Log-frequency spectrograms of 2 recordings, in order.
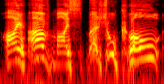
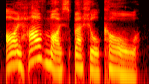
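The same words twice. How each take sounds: First: Wheezy. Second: Said in the usual way. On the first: A narrator's reading. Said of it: "Henry wheezed". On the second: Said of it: "he told them".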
